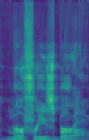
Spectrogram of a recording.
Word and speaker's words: Murfreesboro: Murfreesboro.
